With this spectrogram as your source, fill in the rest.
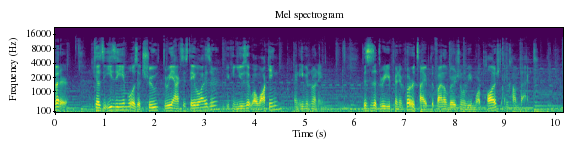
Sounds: Speech, Music

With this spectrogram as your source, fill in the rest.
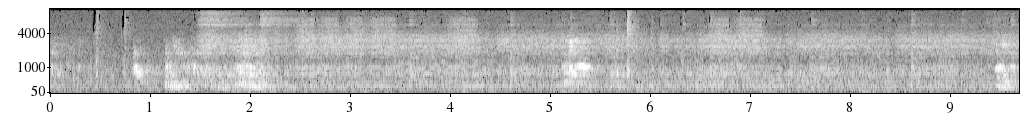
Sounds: Music

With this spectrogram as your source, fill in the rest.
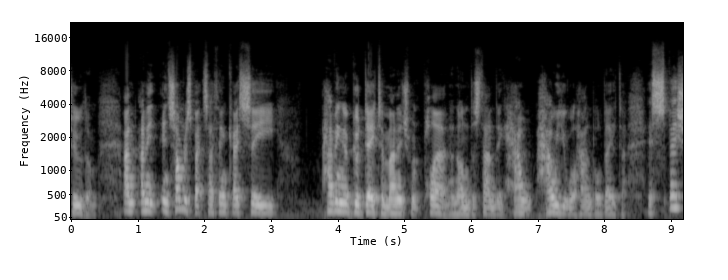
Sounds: Speech

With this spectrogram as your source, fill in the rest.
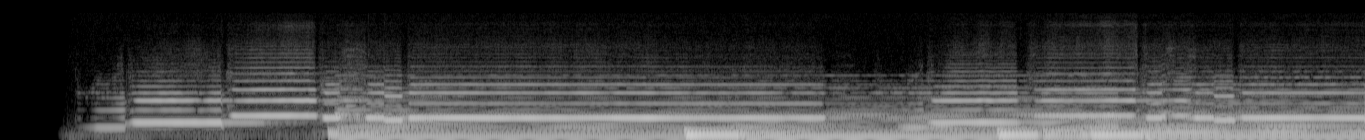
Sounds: Music, Flute

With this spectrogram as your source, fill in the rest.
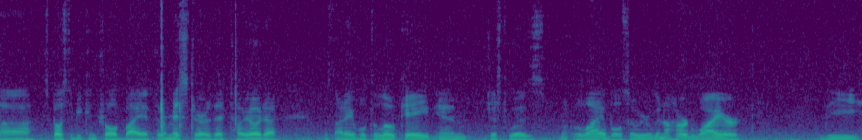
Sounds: Speech

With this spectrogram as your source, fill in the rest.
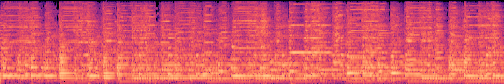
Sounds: Music, Banjo

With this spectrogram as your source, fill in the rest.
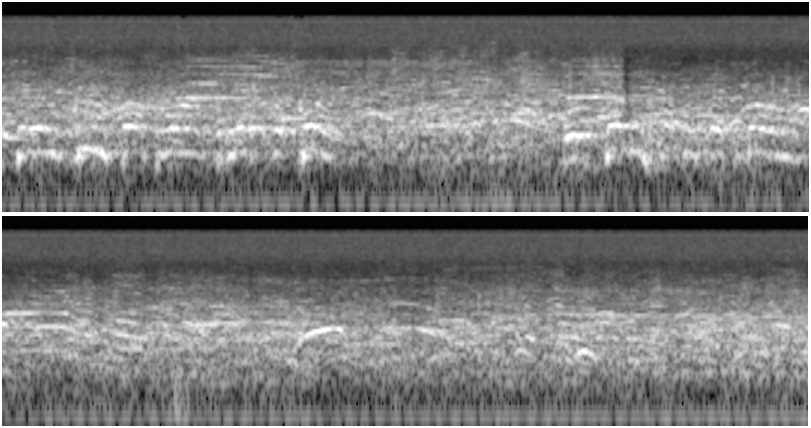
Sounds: Speech

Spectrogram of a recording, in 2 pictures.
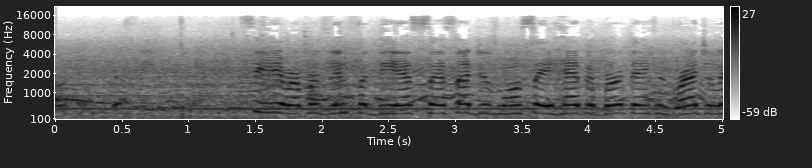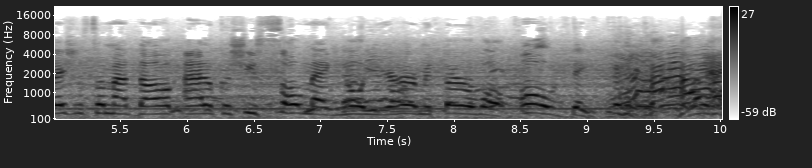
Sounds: Speech

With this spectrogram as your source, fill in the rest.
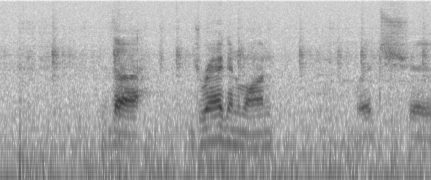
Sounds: Speech

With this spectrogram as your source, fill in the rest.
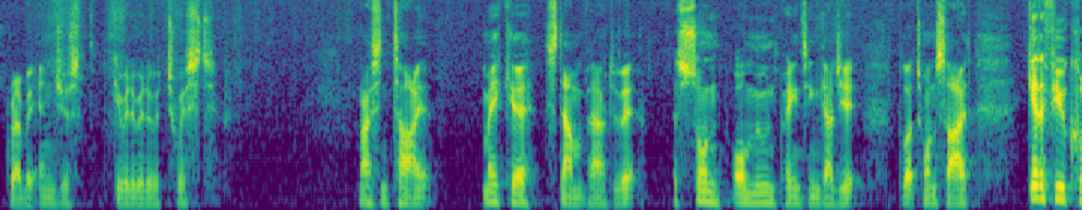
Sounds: Speech

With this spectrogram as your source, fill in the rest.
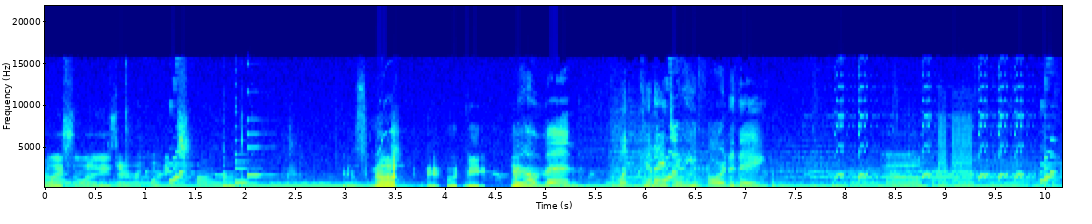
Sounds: Music, Speech

